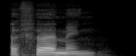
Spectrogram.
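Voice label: "affirming", British English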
